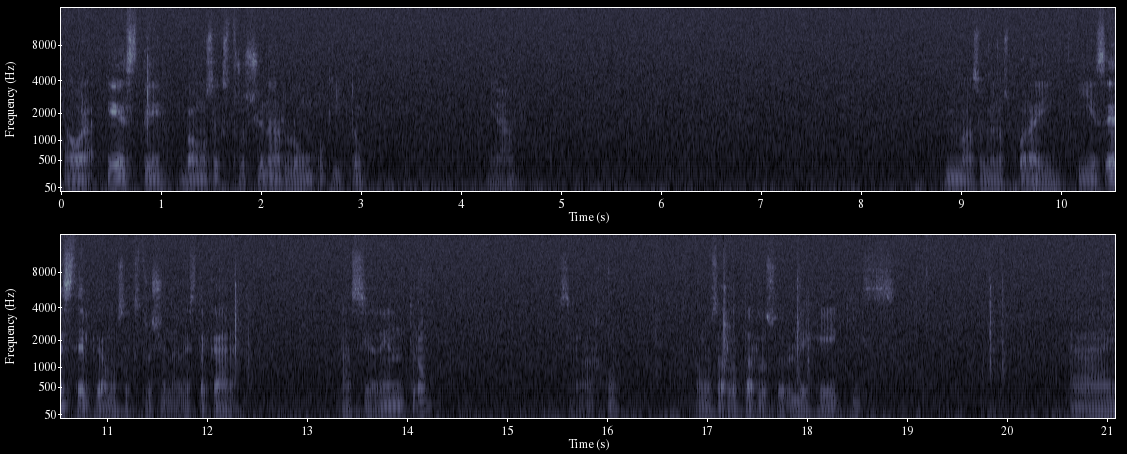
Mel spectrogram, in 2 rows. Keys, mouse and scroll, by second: 0.8 e, 9.2 click, 9.9 right click, 10.4-11.6 middle drag, 12.2 e, 14.1 click, 14.9-16.1 drag, 17.1 r, 17.8 x, 19.0 click, 19.8 s, 20.9 click.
